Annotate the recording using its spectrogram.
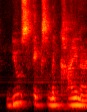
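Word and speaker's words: deus ex machina: उसके बाद में हॉरेस वॉन्स अगेंस्ट ड्यूक्स, एक और नया टर्म आ गया, ये भी बहुत कॉमनली यूज किया जाता है, ड्यूस एक्स मेखाइना, इसका प्रोनाउंसिएशन है।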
